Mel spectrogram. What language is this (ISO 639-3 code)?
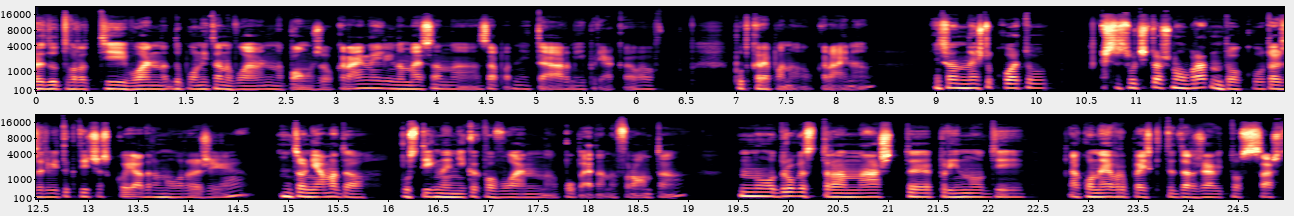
bul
